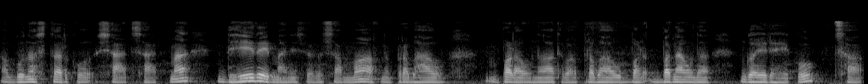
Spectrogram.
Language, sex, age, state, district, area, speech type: Nepali, male, 30-45, West Bengal, Darjeeling, rural, spontaneous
